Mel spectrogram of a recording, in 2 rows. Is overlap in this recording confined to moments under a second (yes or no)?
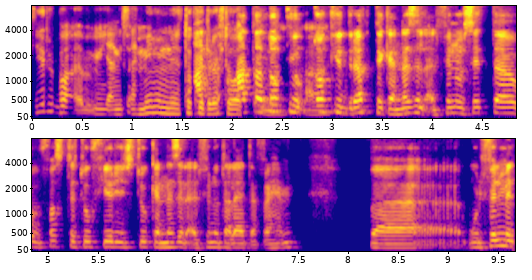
no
